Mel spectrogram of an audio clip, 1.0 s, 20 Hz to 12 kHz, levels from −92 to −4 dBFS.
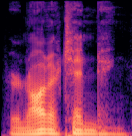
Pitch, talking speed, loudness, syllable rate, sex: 80 Hz, 180 wpm, -18 LUFS, 7.1 syllables/s, male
